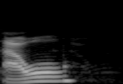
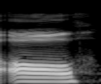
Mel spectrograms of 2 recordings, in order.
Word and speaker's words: awl: From the owl? Is that how you pronounce that? – No, the all, like the tool. A-W-L.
